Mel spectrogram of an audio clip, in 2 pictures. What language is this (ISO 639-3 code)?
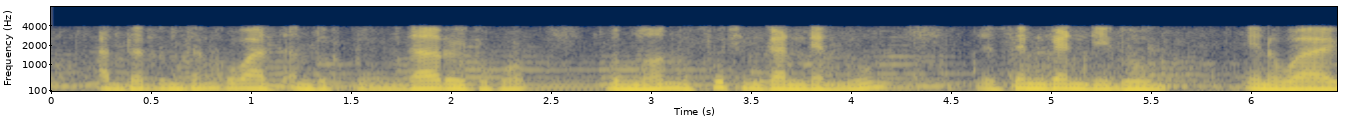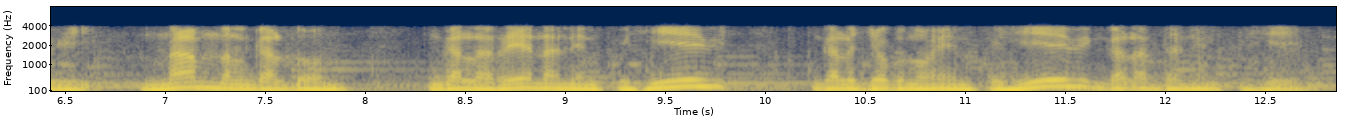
ful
